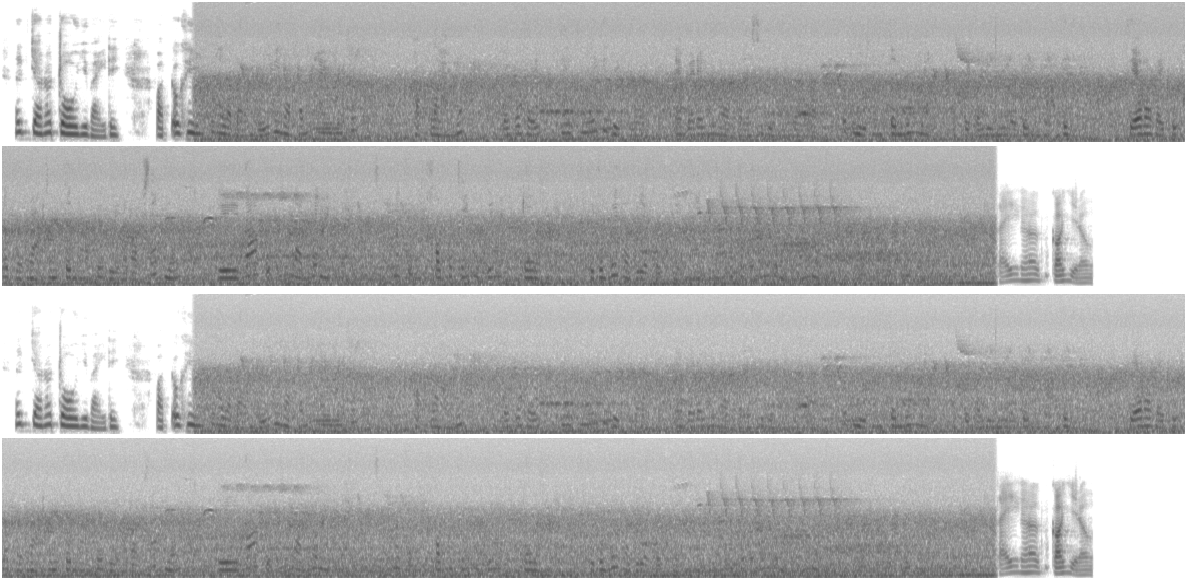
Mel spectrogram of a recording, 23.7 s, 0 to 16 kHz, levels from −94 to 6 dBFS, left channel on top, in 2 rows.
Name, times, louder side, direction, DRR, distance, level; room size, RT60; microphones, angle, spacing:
voice 1, 0.0-3.6 4.1-4.7 5.0-9.3 9.6-10.7 11.3-13.6 14.0-20.0, left 3 dB, 70° left, 1.1 m, -37 dB
sound 1, 1.9-21.8, left 2 dB, 20° left, 2.6 m, -33 dB
voice 2, 4.4-4.9 20.8-21.3 21.6-22.7, right 3 dB, 35° right, 4.4 m, -43 dB
open air
head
